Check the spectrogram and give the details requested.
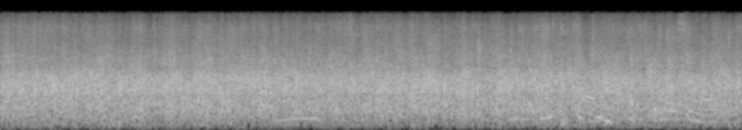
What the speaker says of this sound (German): Das ist also ein Applaus wert, oder?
